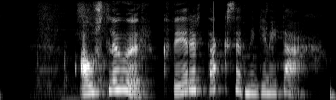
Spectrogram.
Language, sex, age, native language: Icelandic, female, 30-39, Icelandic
